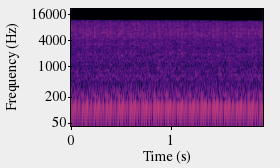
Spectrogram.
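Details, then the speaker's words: 1975 IH 3/4-ton 4x4 pickup, 4-speed with granny low, 142,000 miles, cold start: loud deep idle with steady rapid puffing beat from an exhaust leak. "When I start this up, you're not going to be able to hear me talk because of the exhaust leak."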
